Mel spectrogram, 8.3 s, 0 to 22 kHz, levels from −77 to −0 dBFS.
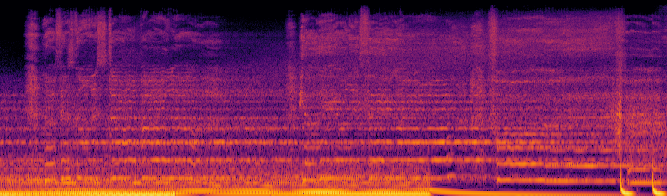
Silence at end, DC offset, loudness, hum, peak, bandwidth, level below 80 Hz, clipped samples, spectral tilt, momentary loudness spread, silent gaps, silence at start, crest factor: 0 s; under 0.1%; -16 LUFS; none; -2 dBFS; 18 kHz; -14 dBFS; under 0.1%; -5 dB/octave; 6 LU; none; 0 s; 12 dB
